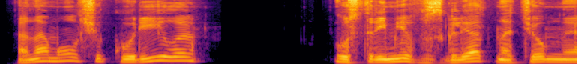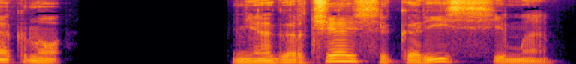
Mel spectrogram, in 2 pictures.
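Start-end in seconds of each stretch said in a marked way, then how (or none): 5.4-7.5 quiet, soft voice. The artist, sitting on Lea's armchair with his lips to her hair, says quietly. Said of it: "тихо сказал художник".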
